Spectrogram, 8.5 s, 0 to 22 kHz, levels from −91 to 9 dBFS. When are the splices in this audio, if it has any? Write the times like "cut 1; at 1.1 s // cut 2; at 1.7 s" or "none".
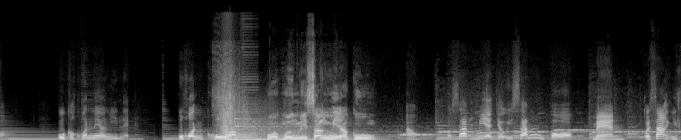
cut 1; at 3.2 s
